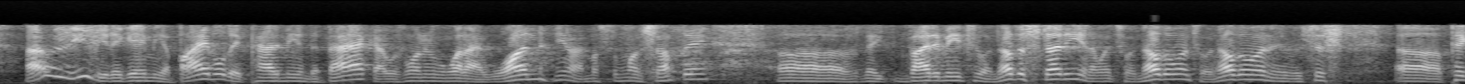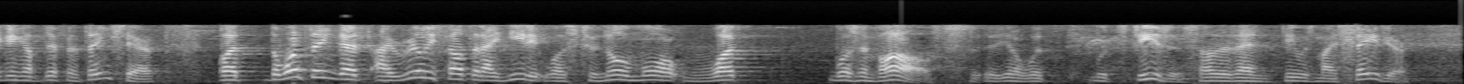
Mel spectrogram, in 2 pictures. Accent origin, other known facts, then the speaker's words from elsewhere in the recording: New York, United States; Hey, I'm from New York.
